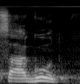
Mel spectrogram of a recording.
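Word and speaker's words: Sahagún: Называется этот город Саагун. Ача посередине в испанском языке не читается.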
